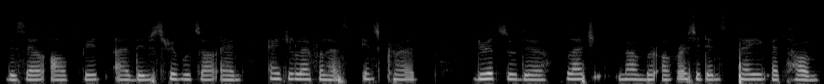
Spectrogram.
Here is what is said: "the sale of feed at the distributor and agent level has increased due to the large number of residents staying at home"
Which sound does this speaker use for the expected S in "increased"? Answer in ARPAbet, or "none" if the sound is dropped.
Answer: none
